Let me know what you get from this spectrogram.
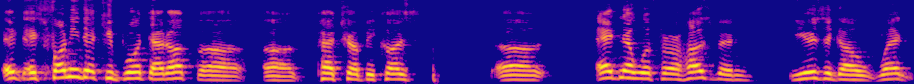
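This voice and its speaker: Man with a high, mellow voice, halting casual talk, video call participant. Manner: halting, many fillers. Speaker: participant helping guest. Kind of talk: casual chat.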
